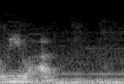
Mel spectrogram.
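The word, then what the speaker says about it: Lila: So, there's a concept called Leela. L I L A long I or sometimes it'll be L E E L A that people will write it.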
